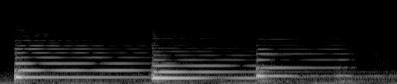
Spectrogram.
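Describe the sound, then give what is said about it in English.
Three-note musical theme evoking last breaths and a pulse: three sustained, resonant tones sounded about a second apart, each swelling then slowly decaying, soft and alone. “It's a simple three-note theme that depicts Dad's last breath, Dad's last breaths and pulse.”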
